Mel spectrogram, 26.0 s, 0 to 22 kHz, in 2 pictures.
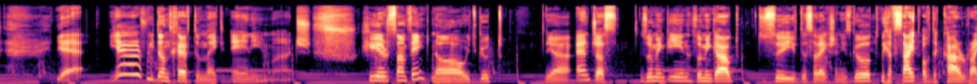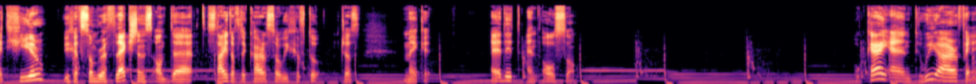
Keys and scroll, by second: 3.0 w, 4.4 ., 5.0 space, 6.2 w, 6.8 /, 8.1 w, 12.7 ., 12.8 space, 20.6-24.4 typing.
